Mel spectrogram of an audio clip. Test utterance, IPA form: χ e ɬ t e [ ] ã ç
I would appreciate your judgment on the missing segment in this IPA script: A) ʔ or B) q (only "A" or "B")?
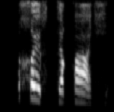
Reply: B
